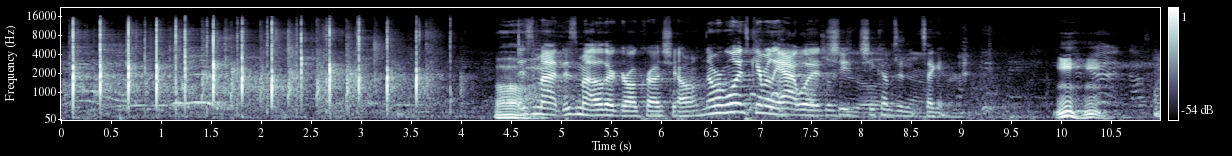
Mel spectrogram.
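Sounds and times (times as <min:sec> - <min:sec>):
audience applause of sharp handclaps: 0:00.0 - 0:04.0
speech: 0:04.4 - 0:09.1, 0:10.0 - 0:10.9.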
